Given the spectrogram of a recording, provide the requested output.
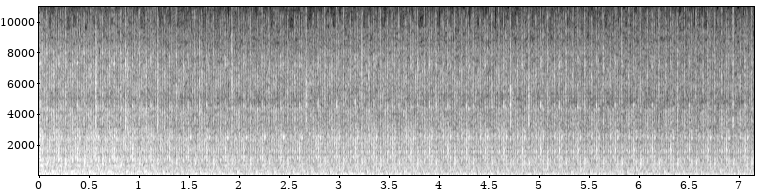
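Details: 7.3 diesel (OBS) at steady idle: sharp, even metallic tick roughly three per second over the usual typewriter-like diesel clatter; source still unknown.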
